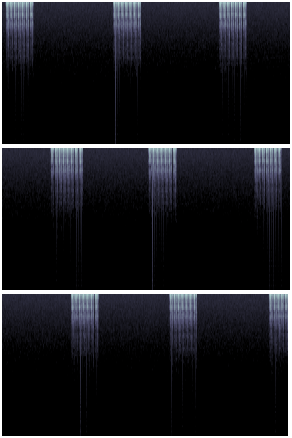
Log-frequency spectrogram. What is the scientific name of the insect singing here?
Pachytrachis gracilis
